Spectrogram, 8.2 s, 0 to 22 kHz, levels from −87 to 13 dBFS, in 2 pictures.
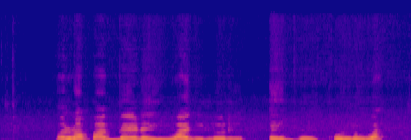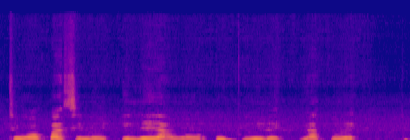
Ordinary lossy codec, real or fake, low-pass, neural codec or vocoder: none; fake; 19.8 kHz; vocoder, 44.1 kHz, 128 mel bands, Pupu-Vocoder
